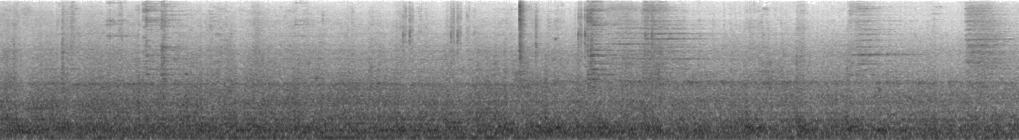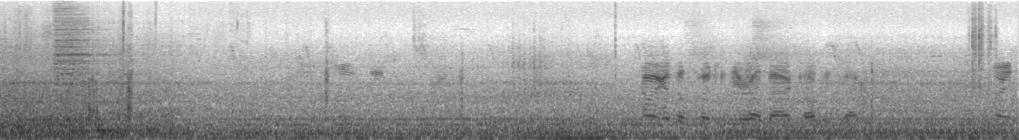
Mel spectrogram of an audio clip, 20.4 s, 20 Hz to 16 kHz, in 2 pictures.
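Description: CPKC ET44AC and BNSF Dash 9 diesel locomotives roll past in Portage, Wisconsin, a loud, steady rumble with clattering wheels that eases after about twelve seconds into a quieter train roll, with some voice in the background.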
